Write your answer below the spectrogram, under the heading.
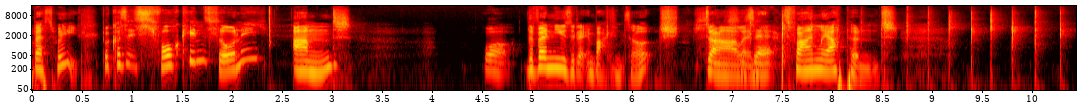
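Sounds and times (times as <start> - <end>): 
speech: 0.0 - 3.2, 4.5 - 8.8
hands clapping: 7.1 - 10.4.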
